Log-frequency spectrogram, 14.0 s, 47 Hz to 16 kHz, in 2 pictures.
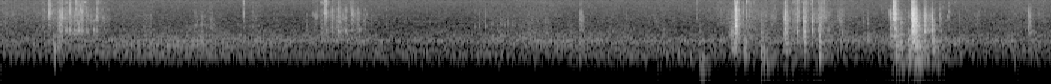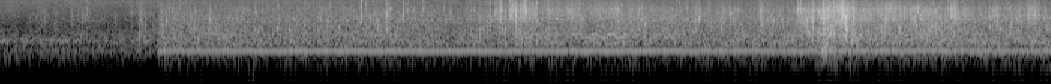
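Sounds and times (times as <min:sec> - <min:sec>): faint steady hum: 0:05.6 - 0:14.0.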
